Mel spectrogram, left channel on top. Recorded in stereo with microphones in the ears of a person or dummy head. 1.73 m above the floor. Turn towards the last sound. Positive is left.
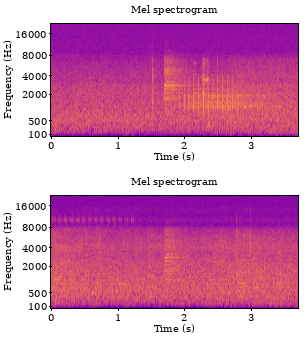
turn(degrees=15)  # may be behind; listen again after turning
